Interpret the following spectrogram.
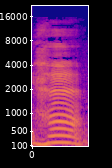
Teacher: आवाज ऊपर जाएगी ह, ठीक है। हे करके आवाज नहीं आएगी, इसमें हमने इमाला नहीं करना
